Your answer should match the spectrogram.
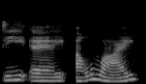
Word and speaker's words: Daly: And my last name is spelled D A L Y.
